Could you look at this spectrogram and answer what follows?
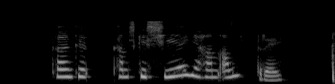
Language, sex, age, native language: Icelandic, female, 10, Icelandic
